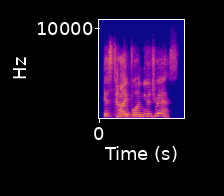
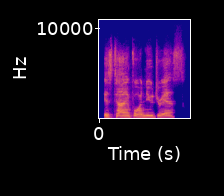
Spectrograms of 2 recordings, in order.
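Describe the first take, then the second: First: It is said with lively, varied pitch. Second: It is said flat, in a monotone. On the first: The introduction gives the speaker extra help. The speaker calls it wrong. "they were doing things like" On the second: The title is simply announced without adding anything. The speaker calls it right. "just say the title just straight out like monotone"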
